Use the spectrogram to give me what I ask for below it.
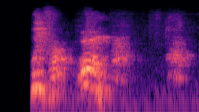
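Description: A dog barking in three short, loud barks with brief gaps between them, the last slightly softer than the first two.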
